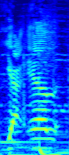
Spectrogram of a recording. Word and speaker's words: Yael: It rhymes. Yael with ML.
